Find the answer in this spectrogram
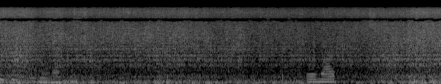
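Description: Food sizzling in a small pan on a grill grate over an open campfire, a steady frying hiss while flames flare up from the pan.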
